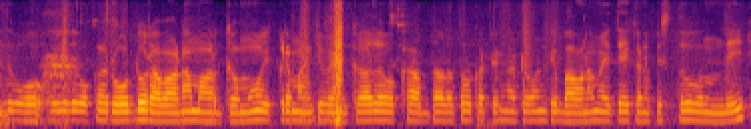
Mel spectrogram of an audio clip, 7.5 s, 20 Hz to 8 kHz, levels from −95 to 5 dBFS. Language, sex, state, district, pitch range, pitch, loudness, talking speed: Telugu, female, Andhra Pradesh, Krishna, 155-165 Hz, 160 Hz, -20 LUFS, 135 wpm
